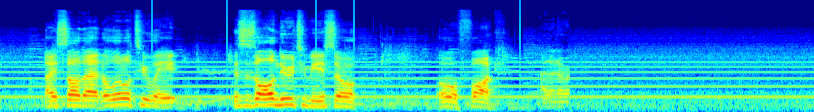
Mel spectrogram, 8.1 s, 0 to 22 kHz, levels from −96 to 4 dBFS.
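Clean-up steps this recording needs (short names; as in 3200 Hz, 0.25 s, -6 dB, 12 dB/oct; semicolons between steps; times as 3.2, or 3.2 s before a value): de-click; de-hum 433.5 Hz, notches 6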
